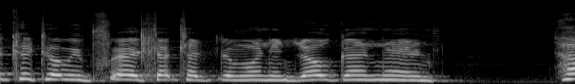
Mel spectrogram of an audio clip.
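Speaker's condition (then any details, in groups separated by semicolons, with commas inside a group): Cerebral palsy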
